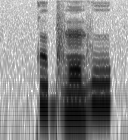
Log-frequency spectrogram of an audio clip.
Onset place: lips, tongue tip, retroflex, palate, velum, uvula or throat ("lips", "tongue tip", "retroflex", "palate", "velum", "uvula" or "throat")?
velum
